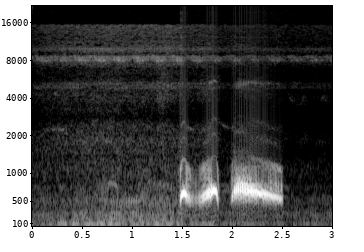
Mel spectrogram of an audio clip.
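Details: One cooing phrase from a decoy spotted dove luring wild birds: a brief clipped note, a rising coo, then a long even mellow coo, with faint rural hum behind.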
